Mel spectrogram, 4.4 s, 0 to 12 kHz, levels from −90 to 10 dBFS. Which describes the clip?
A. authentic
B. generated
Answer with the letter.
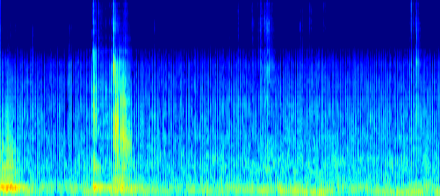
B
